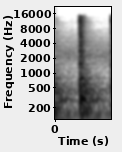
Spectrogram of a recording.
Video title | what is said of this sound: Landau boot floor install | so if you've done a weld and it sounds like that it's not holding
